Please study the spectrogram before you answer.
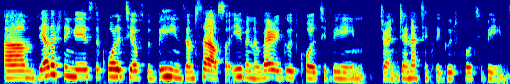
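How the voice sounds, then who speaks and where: A woman's voice: mid-range voice, fairly bright tone. A woman whose first language is Hungarian, a chocolate maker giving an informal explainer, thinking aloud with many fillers and self-corrections.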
